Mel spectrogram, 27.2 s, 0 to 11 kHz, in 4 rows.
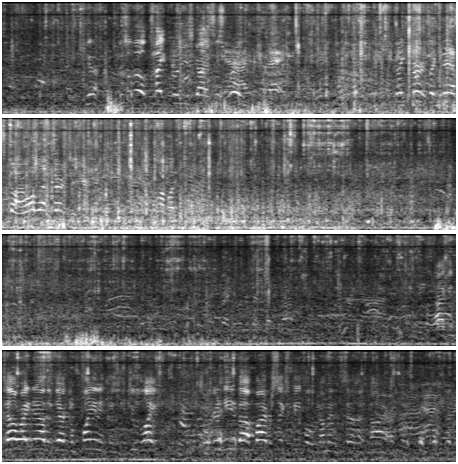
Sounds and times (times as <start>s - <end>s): Clip-clop: 0.0s - 27.2s.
